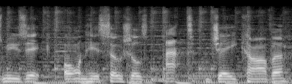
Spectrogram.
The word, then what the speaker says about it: Jayh Cava: Keep up to date with Jay CAVA's music on his socials at Jay CAVA. That's spelled J-A-Y-H-C-A-V-A.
